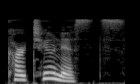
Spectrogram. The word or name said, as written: cartoonists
